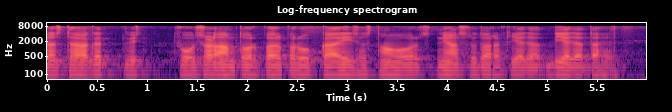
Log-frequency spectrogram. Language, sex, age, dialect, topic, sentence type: Hindi, male, 18-24, Awadhi Bundeli, banking, statement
